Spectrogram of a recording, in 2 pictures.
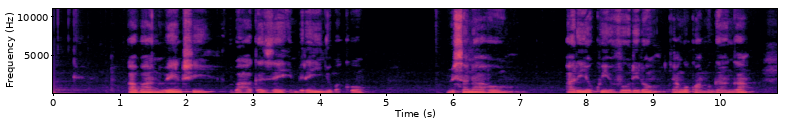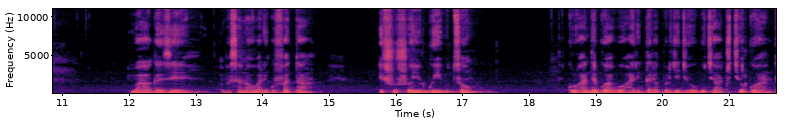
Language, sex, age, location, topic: Kinyarwanda, male, 18-24, Kigali, health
